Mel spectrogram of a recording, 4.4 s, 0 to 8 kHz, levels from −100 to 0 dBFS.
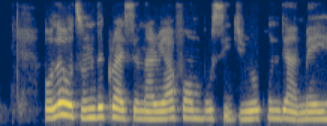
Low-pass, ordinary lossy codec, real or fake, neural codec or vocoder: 7.2 kHz; Opus, 24 kbps; real; none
